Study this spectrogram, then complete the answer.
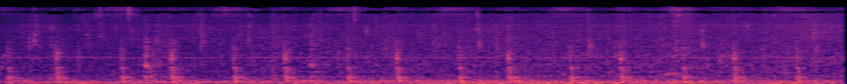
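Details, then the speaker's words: Fiat (Palio/Uno/Strada type) parked car rocked by hand, giving quick light knocks about twice a second: a worn stabilizer link whose ball-joint pin knocks against the metal and the loose remains of its bushing. "então o pino fica batendo no ferro tá fica batendo aqui no ferro ou então batendo no restinho de bucha que tem com folga aqui dentro aí fica fazer barulho"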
